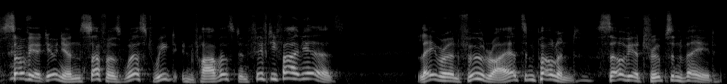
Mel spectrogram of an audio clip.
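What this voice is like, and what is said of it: Old-timey radio announcer voice. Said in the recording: “I'm going to do to my YNT voice ... Old-timey radio voice.”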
